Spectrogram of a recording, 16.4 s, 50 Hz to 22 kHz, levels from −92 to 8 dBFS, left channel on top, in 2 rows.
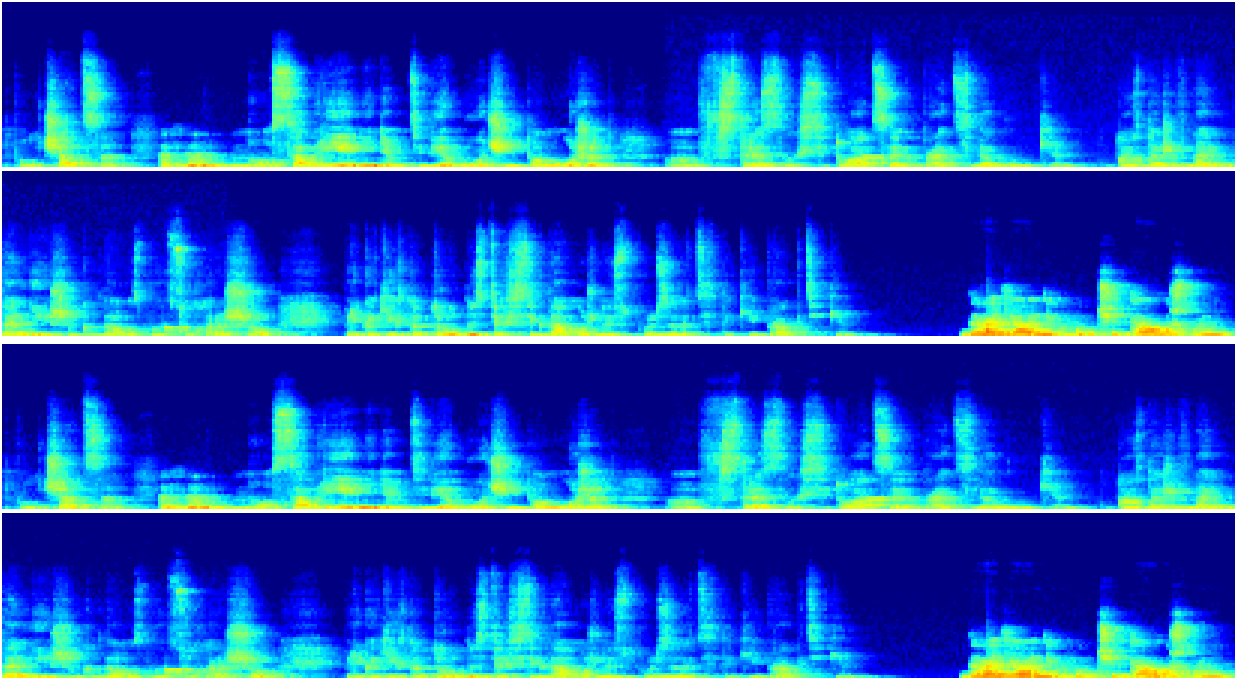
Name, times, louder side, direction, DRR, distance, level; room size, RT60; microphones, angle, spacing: voice 1, 0.1-1.0 1.5-7.2 7.4-13.9, left 1 dB, 35° left, -1 dB, 0.4 m, -31 dB
voice 2, 1.0-1.4 14.6-16.3, equal, 10° right, -4 dB, 0.6 m, -22 dB
Telephone, 4.4-9.7, right 1 dB, 85° left, 0.6 m, -39 dB
2.8 x 2.1 x 2.2 m, 0.65 s
head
